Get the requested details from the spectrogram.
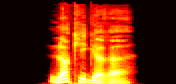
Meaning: inflection of lockig: 1. strong/mixed nominative/accusative feminine singular comparative degree 2. strong nominative/accusative plural comparative degree
- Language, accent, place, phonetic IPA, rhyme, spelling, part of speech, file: German, Germany, Berlin, [ˈlɔkɪɡəʁə], -ɔkɪɡəʁə, lockigere, adjective, De-lockigere.ogg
